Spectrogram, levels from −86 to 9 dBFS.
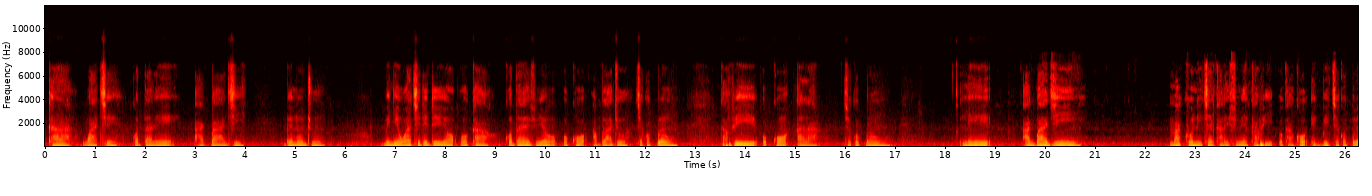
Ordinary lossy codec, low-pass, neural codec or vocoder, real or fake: Opus, 24 kbps; 7.2 kHz; none; real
